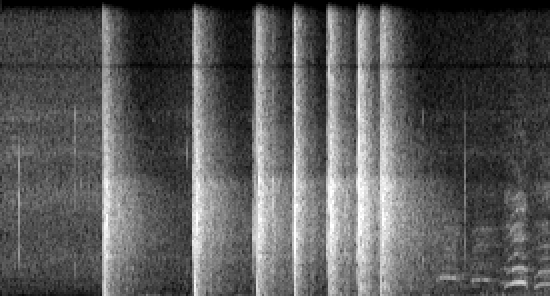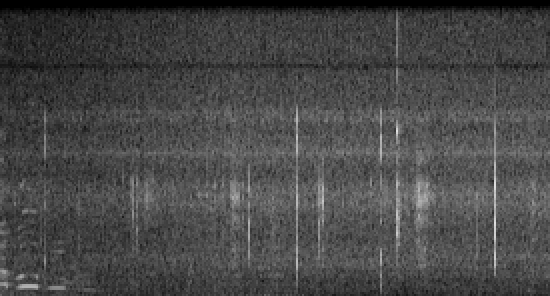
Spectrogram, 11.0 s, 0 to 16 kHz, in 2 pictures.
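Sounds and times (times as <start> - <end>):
gunshots with echo: 1.0 - 4.4.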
